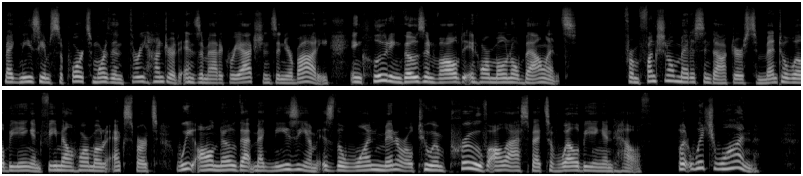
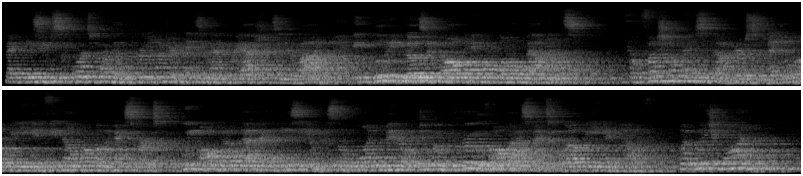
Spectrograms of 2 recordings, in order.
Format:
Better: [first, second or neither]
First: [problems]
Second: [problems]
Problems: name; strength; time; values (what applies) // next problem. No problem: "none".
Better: first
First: none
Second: off-mic speech; far // room echo; strong; dies away in 2.3 s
